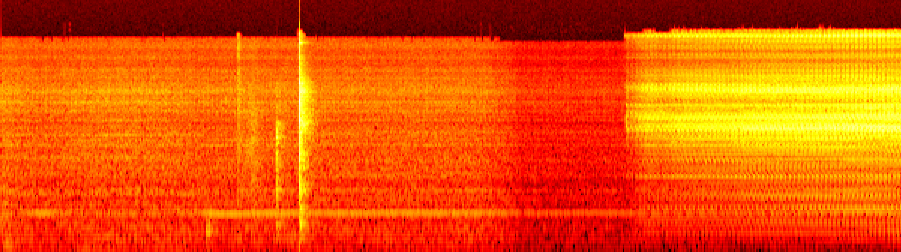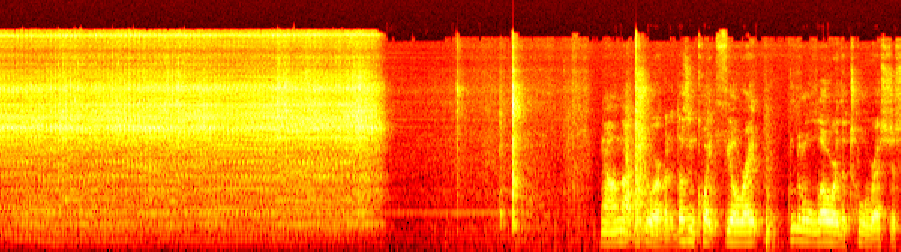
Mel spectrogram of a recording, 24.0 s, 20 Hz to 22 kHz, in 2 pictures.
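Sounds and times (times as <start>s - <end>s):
lathe tool scraping wood: 8.4s - 17.2s.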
